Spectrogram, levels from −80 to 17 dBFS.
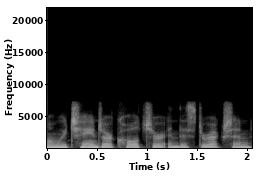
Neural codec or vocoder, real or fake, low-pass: vocoder, 44.1 kHz, 80 mel bands, Vocos; fake; 7.2 kHz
